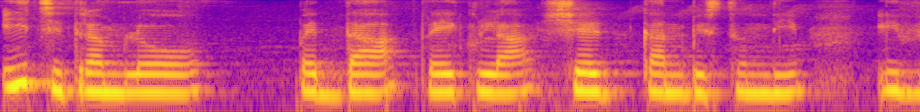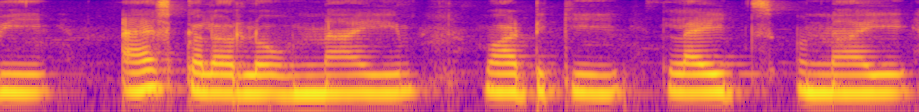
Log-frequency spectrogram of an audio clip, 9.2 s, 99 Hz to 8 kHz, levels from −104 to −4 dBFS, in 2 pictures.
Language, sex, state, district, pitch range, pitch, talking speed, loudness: Telugu, female, Telangana, Mahabubabad, 215-230 Hz, 220 Hz, 90 wpm, -17 LUFS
